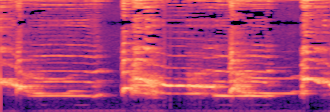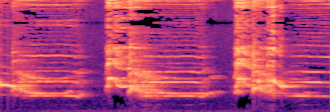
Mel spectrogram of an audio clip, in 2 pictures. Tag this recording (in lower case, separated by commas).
dog, animal, yip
